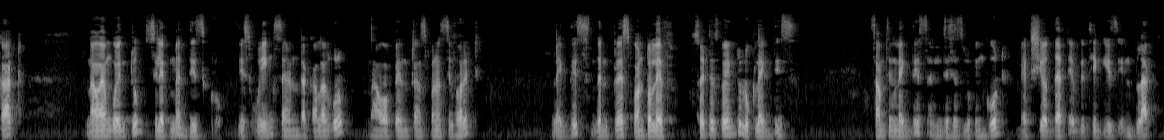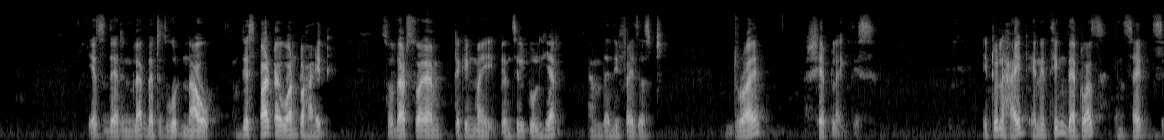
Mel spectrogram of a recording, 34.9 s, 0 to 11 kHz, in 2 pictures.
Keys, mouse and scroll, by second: 0.6 alt+scroll down 1, 1.6 click, 2.6 click, 9.5 ctrl+f, 10.8 alt+scroll up 1, 11.5 click, 12.4-12.7 alt+scroll up 1, 13.5 alt+scroll up 1, 14.8 alt+scroll down 1, 16.1 click, 24.2 n, 25.1-31.9 drag, 32.9 v, 33.3-33.8 alt+scroll down 1, 34.2 click.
